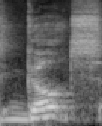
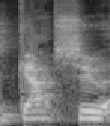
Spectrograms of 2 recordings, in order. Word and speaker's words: Guts: griffison that's funny because character names is guts and griffith yeah but the Japanese pronounces gatsu and gurifisu and so early fan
